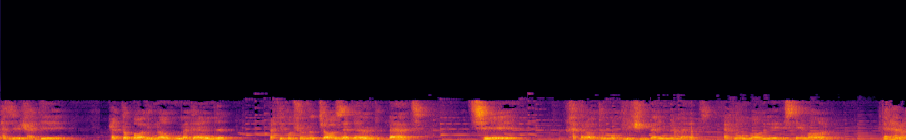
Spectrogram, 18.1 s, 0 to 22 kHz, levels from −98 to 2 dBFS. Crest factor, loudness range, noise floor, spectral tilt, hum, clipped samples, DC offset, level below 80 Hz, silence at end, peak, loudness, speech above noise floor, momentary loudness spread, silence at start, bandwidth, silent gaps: 18 dB; 4 LU; -53 dBFS; -5.5 dB/octave; none; under 0.1%; under 0.1%; -58 dBFS; 0 s; -4 dBFS; -20 LUFS; 33 dB; 21 LU; 0 s; 7.2 kHz; none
